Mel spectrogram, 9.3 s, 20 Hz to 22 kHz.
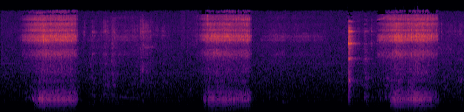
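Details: A 15-week-old English Mastiff puppy asleep, with three rattling, whistling snores on breathing in, about 17 a minute, and quiet pauses between; snoring.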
